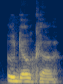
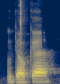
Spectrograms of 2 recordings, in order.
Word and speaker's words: Udoka: But Ime Udoka, the head coach of the of why am I blanking?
